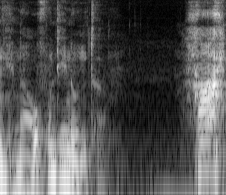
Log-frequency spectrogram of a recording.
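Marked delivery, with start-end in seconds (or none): 2.0-2.2 mild vorgelesenes Riesengebrüll; brüllender Riese. A narrator's reading. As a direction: ein kurzer, kräftiger Riesenausruf. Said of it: "brüllte der Riese". (brüllend wie ein Riese, vorgelesen)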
